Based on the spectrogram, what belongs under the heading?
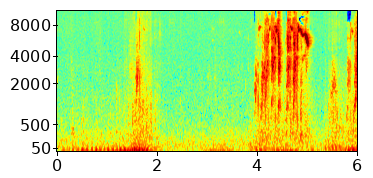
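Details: Sparrows, among them tree sparrows, gathered in large numbers at a feeding station in a record breeding year; a soft chirp early on, then a burst of loud, rapid overlapping chirping for about a second, followed by a few quieter chirps.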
